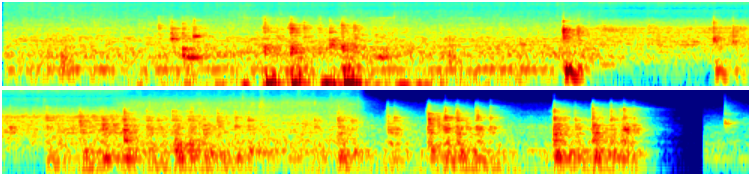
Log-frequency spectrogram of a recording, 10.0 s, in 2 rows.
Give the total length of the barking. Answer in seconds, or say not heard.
not heard.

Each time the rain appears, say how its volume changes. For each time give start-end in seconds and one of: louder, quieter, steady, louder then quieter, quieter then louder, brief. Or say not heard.
0.0-7.4 steady.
